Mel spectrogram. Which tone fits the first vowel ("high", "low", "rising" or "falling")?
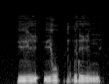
low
